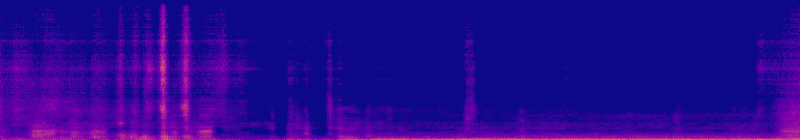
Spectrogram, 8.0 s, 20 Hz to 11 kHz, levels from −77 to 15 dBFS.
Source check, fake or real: fake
